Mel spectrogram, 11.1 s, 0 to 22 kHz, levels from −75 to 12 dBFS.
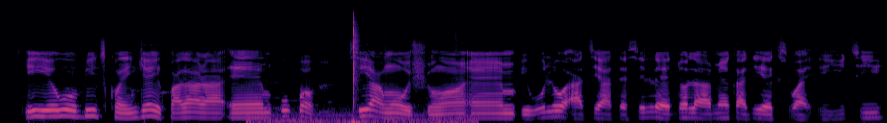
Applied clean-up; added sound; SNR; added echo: none; Hands; 7 dB; none.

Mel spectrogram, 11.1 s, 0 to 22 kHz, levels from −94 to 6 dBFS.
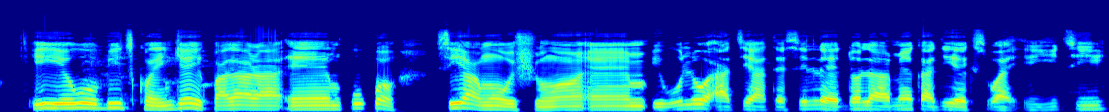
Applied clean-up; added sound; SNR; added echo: none; none; none; none.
